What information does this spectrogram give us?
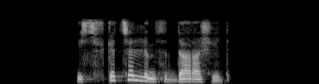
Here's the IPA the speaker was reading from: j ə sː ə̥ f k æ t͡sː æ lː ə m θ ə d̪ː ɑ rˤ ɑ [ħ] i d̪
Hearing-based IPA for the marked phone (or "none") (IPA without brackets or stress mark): ʃ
